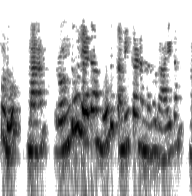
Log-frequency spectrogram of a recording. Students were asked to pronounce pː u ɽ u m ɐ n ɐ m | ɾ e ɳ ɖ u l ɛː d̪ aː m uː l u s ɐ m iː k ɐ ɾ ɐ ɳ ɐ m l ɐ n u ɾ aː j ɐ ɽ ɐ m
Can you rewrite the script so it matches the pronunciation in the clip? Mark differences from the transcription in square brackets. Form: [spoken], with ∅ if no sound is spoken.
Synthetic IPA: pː u ɽ u m ɐ n ɐ m | ɾ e ɳ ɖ u l ɛː d̪ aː m uː [ɽ] u s ɐ m iː k ɐ ɾ ɐ ɳ ɐ m l ɐ n u ɾ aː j ɐ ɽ ɐ m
